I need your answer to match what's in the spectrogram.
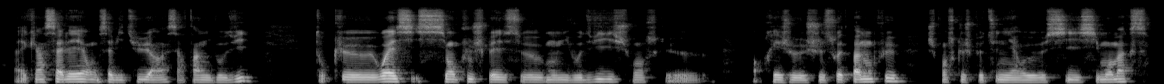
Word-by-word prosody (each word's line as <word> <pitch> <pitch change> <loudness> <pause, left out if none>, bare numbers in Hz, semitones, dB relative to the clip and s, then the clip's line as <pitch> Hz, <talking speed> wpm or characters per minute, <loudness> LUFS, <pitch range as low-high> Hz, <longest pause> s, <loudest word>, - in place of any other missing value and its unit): avec - - -7
un 115 - 0
salaire 120 +2 +5
on 110 - -3
s'habitue 110 +1 -1
à 105 - -1
un 110 - -6
certain 105 0 -4
niveau 105 0 -2
de 105 - -8
vie. 155 +4 -2 0.6
Donc, - - -10
heu, 110 -1 +4
ouais 135 +3 +8
si 135 0 +2
si, 135 -2 +2
en 120 - +2
plus, 120 +1 -2
je 120 - -7
baisse, 110 -1 0
heu, 110 -1 -1
mon 105 0 -2
niveau 105 0 -2
de 105 - -8
vie 120 +1 -1
je 120 - -5
pense 105 0 -8
que. - - -13 0.8
Bon, - - -12
après 110 - 0
je 105 -1 0
je 100 +2 -4
souhaite 110 +2 -1
pas 115 - +5
non 125 +1 +4
plus, 140 +1 -1 0.2
je - - -12
pense - - -6
que - - -5
je - - -12
peux 105 - -3
tenir, 105 -1 -1
heu, 105 +1 +1
6-6 105 0 0
mois 115 0 +2
max. 130 0 -1
110 Hz, 235 wpm, -23 LUFS, 105-120 Hz, 0.8 s, ouais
